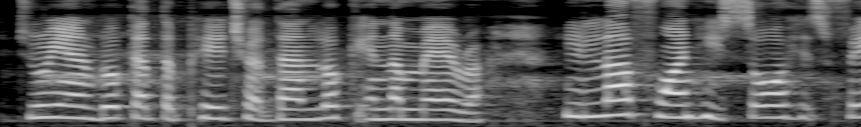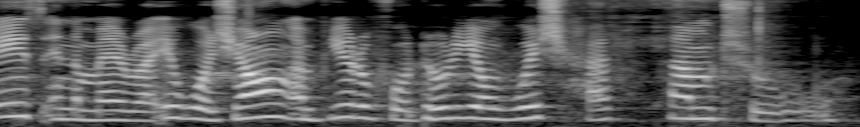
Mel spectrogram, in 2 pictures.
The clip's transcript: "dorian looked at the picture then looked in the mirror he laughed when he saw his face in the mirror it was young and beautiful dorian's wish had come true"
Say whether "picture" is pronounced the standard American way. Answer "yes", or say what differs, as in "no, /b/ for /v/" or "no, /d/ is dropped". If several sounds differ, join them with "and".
no, /k/ is dropped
